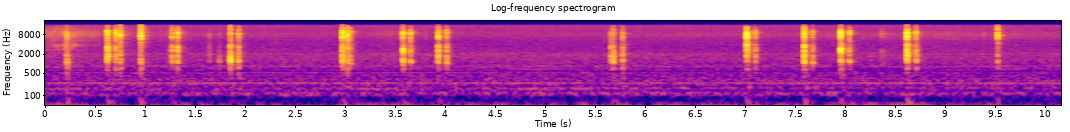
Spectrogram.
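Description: Computer keyboard keys clicking as a file-folder name is typed, in irregular separate keystrokes with short pauses between them, over a steady low hum.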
